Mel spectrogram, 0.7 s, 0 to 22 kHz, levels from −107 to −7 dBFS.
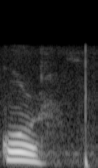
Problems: constant background noise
